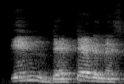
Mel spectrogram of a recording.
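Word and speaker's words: indebtedness: तो रूल 17 में देखिए इनसोल्वेंसी और हैबचुअल इन डेटेडनेस पढ़ते हैं इसको बी साइलेंट रहता है ऐसा नहीं रूल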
